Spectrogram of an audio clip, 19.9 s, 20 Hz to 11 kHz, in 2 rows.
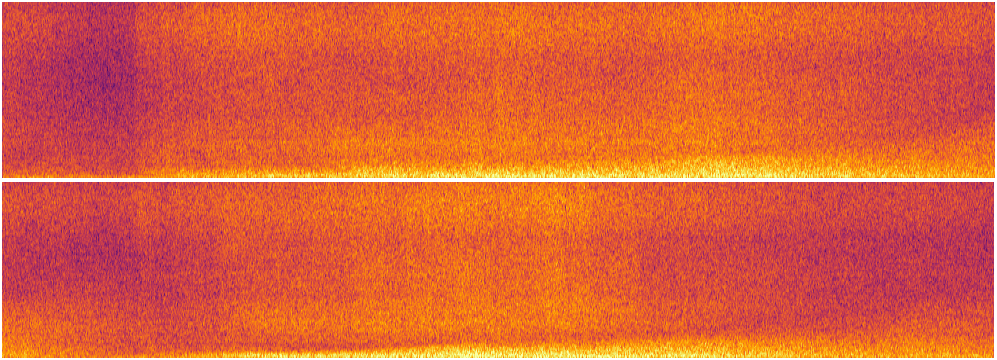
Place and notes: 台東縣大武鄉, Taiwan - Sound of the waves
at the beach, Sound of the waves
Dawu Township, 台9線145號, 28 March 2018, 09:01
